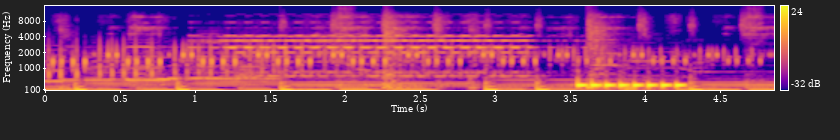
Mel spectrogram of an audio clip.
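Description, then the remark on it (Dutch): Phone ringing on an outgoing call: a steady electronic tonal melody, then a quick burst of about eight rapid, evenly pulsed rings near the end. No one speaks. “Ja, laat ze bellen.”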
